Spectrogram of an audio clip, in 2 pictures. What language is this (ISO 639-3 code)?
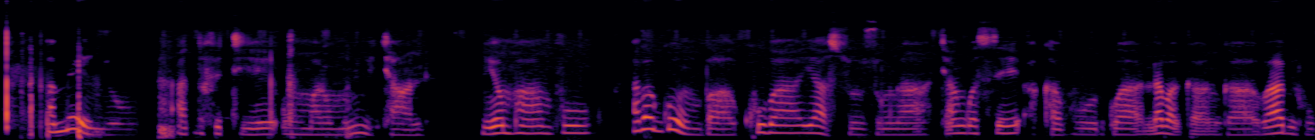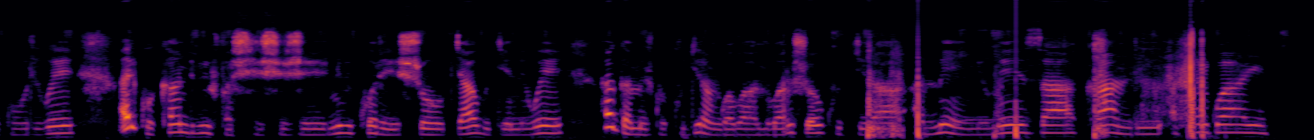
kin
